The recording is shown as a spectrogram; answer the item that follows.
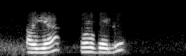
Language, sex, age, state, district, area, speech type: Odia, male, 45-60, Odisha, Nabarangpur, rural, conversation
